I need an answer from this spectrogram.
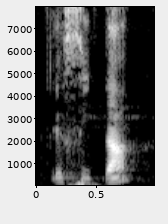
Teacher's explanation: La misma cantidad de fonemas y notamos que excita, aquí, ec, cuando digo ec, estoy articulando el sonido K, y acá excita, estoy con la S, con el fonema fricativo alveolar sordo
